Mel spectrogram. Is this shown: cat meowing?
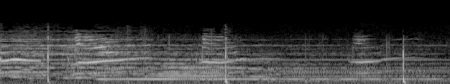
yes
